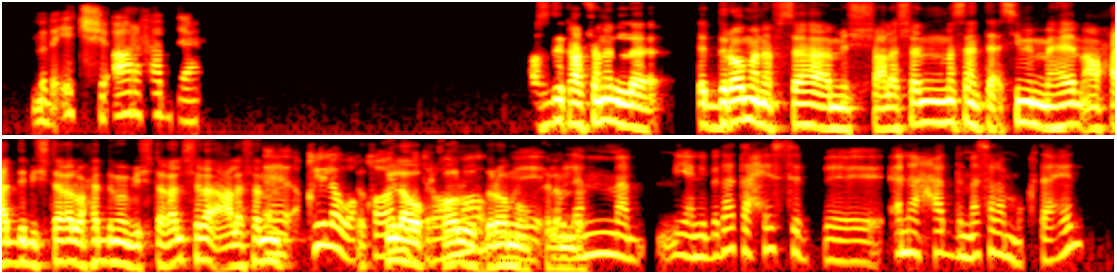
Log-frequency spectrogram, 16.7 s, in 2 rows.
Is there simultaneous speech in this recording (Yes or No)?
Yes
